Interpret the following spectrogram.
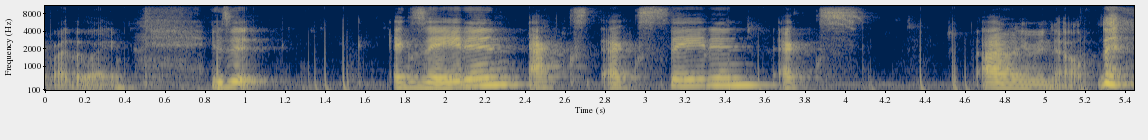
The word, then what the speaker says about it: Xaden: Okay, it is Zayden, but with an X, right?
